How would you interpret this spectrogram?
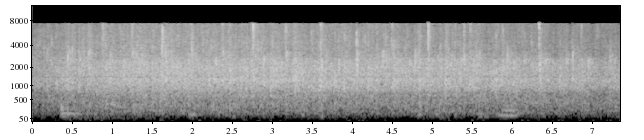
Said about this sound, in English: I think they deserve a fantastic round of applause.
